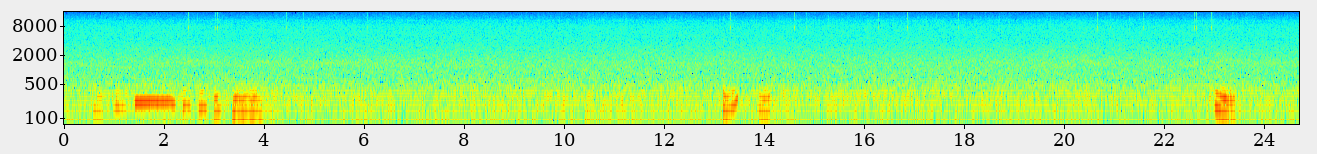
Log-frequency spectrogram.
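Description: Soft menu clicks tick now and then as a selection moves.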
